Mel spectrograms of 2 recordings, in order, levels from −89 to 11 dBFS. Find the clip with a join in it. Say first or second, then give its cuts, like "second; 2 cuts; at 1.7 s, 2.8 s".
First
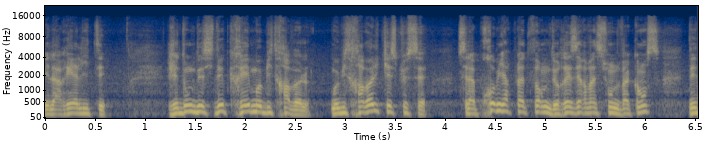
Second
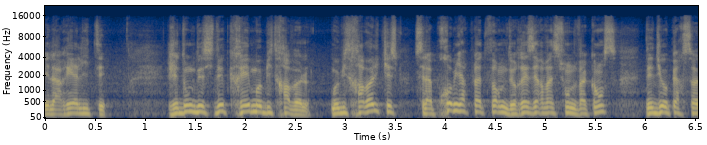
second; 1 cut; at 3.6 s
